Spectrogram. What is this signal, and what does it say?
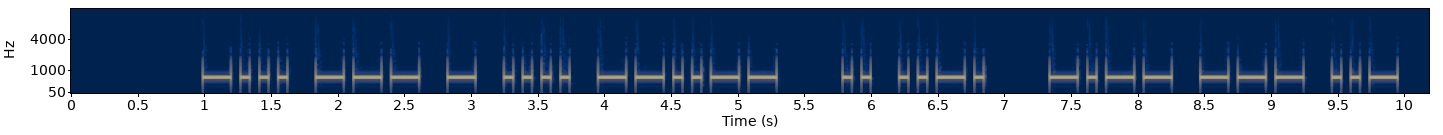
Morse code, heard as a keyed tone, about 17 wpm, 700 Hz. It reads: BOTH, IF YOU
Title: Sentences from Top 1500 Words 17wpm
